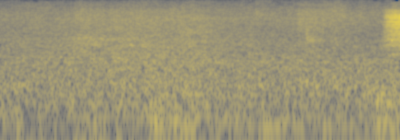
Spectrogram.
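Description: Steady hiss of background room noise, even and unchanging.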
